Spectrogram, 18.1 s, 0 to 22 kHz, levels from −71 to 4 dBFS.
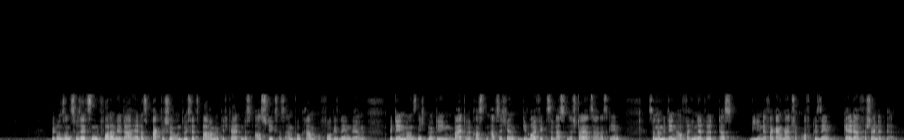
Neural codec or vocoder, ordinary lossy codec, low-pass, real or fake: none; MP3, 32 kbps; 7.2 kHz; real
